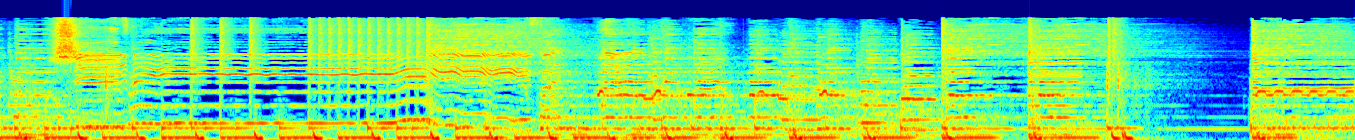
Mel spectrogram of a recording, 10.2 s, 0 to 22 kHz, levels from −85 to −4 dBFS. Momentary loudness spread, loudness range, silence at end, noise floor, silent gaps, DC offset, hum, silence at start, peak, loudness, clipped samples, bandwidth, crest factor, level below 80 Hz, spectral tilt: 5 LU; 3 LU; 0 s; -37 dBFS; none; under 0.1%; none; 0 s; 0 dBFS; -15 LUFS; under 0.1%; 13.5 kHz; 16 dB; -22 dBFS; -3 dB/octave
